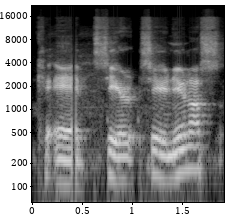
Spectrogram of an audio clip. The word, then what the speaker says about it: Cernunnos: And they say this is a Cernunnos.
